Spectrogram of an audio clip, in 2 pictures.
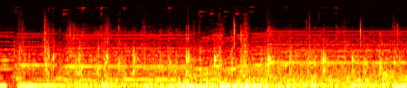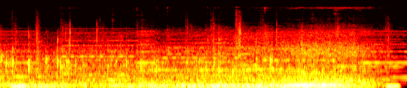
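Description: Hooves of a small herd of donkeys walking on a paved street, many irregular hoofbeats, getting louder toward the end, with music playing over them.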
